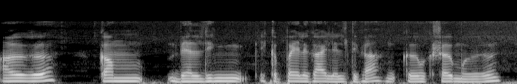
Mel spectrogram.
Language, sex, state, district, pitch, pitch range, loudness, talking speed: Wancho, male, Arunachal Pradesh, Longding, 145 Hz, 135-150 Hz, -16 LUFS, 70 wpm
